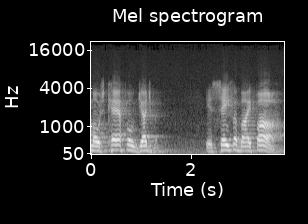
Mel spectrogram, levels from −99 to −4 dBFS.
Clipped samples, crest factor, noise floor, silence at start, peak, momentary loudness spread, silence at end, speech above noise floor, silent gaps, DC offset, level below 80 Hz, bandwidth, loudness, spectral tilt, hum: under 0.1%; 16 dB; -50 dBFS; 0 s; -4 dBFS; 13 LU; 0 s; 31 dB; none; under 0.1%; -56 dBFS; 12.5 kHz; -19 LUFS; -7 dB/octave; none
